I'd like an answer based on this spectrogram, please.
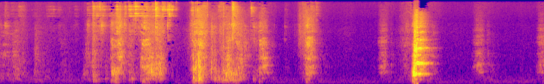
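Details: Pit bull back home after a weekend away, excitedly celebrating with rough grumbling vocal bursts, then one loud sharp bark, followed by a few faint small sounds and quiet.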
